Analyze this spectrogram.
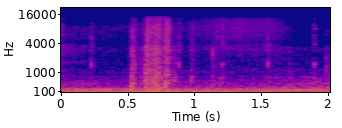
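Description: A car brakes hard at a stoplight as another car pulls out in front, heard from inside as a steady low road rumble with a brief harsh burst of noise partway through; no one speaks.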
